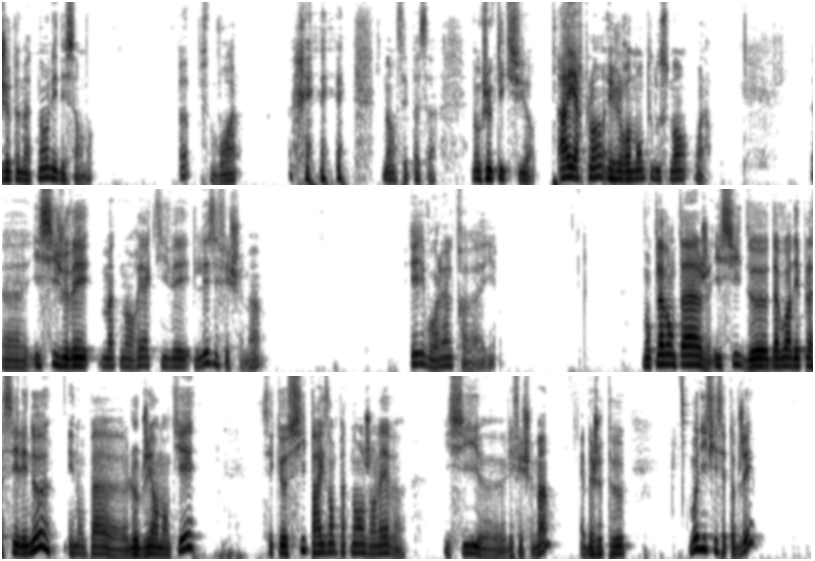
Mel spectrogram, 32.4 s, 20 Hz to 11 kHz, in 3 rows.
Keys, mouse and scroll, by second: 0.2 click, 1.5 click, 2.3 click, 7.4 click, 8.5 click, 9.6 middle click, 10.5 click, 13.5 click, 15.0 click, 15.7 middle click, 16.7-18.6 drag, 20.8 click, 23.6-24.5 drag, 24.7 ctrl+z, 25.0 ctrl+click, 25.6 click, 28.5 click, 30.3 click, 31.4 click, 32.1 click.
